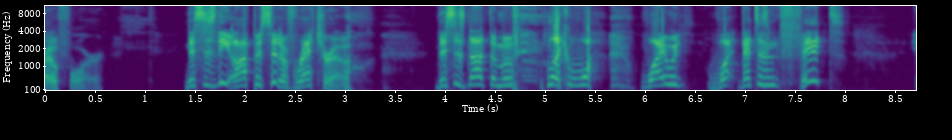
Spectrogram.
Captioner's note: chuckles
